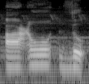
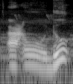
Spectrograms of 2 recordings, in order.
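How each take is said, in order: First: The middle consonant is a soft th sound. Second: The middle consonant is a d sound. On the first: The speaker calls it right. "Jadi kita membaca a'udzu" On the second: The speaker calls it wrong. "maka ini huruf da"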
